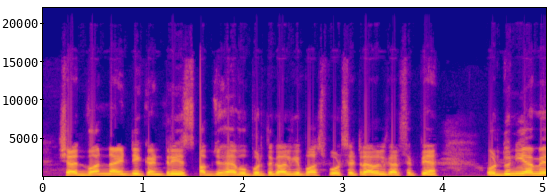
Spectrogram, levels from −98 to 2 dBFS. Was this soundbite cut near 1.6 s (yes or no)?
yes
